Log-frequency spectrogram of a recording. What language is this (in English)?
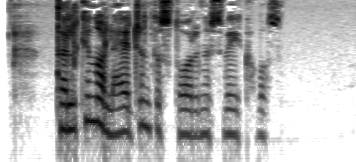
Lithuanian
